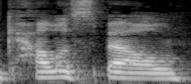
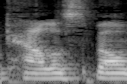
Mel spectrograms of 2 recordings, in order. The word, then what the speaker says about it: Kalispell: 24 years old and he is living in Kalispell Montana I looked up the pronunciation I hope I said it correctly Jacob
